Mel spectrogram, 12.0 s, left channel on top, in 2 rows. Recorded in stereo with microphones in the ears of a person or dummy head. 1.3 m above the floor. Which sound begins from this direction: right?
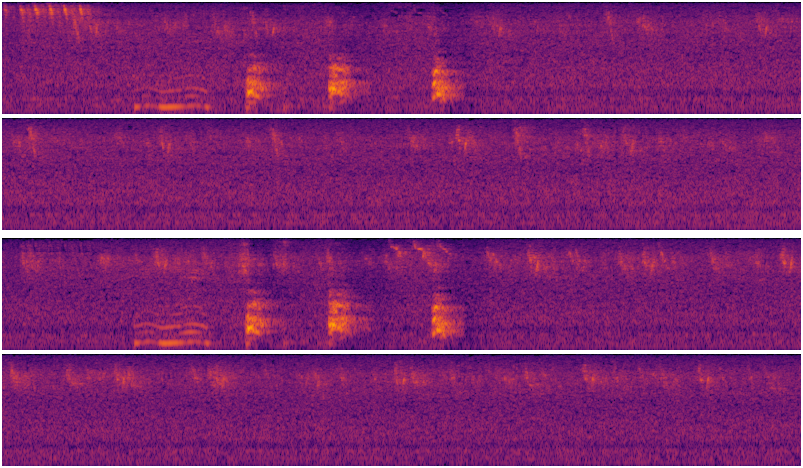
A dog barking, at 1.0 s.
